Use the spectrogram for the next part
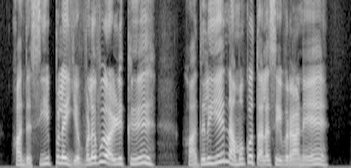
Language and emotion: Tamil, disgusted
